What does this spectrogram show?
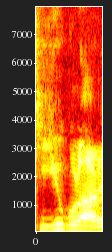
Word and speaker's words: jugular: wins we call jugular sometimes the pronunciation is jugular but i think yugular is the same as a latin and this is three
